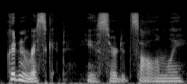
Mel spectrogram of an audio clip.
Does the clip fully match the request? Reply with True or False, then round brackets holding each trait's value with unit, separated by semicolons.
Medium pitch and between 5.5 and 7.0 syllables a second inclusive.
True (150 Hz; 6.0 syllables/s)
